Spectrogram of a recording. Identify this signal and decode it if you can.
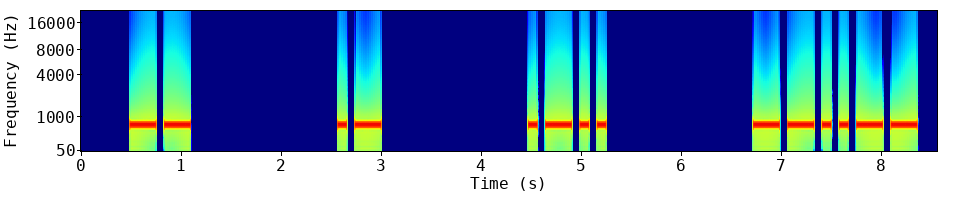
Morse code, heard as a keyed tone, about 14 wpm, spaced as for 5 wpm, 700 Hz. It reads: MAL,
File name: Morsekurs / Witze / Witz 14 April 2020, 25 F70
